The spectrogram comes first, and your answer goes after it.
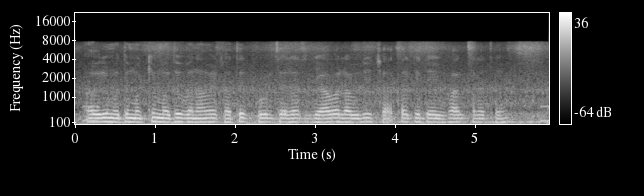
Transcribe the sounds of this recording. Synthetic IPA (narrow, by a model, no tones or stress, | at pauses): ɐwɾimɐd̪ʱumɐkːemɐd̪ʱubɐnaːʋekʰaːt̪ɪɾpʰuːlt̪ɐɾət̪ɡaːʋəlɐwɾit͡ʃʰa̰ːt̪aked̪eːɡbʱaːlkɐɾət̪ɦɛː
